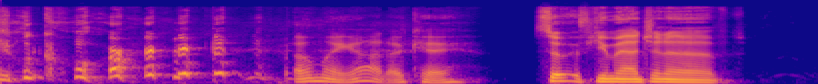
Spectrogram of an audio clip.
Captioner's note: laughs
